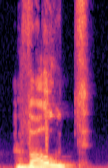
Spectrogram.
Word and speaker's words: Avowed: czyli e, Awowed. Awo, awowed? Tak, się, tak to się mówi? – Avowed. – Avowed.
